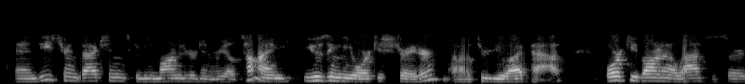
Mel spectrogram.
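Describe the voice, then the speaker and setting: An ordinary speaking voice, a man's, fairly high in pitch, at a moderate pace with ordinary pitch variation. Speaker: robotic operations center manager. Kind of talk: webinar presentation.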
